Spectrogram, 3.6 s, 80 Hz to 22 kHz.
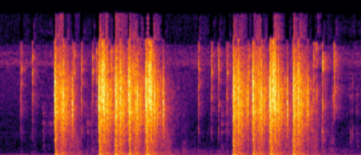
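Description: Machine-gun fire in ARMA 3 comes in two rapid bursts of sharp, loud shots, each volley a quick rattling string with a short pause between them.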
